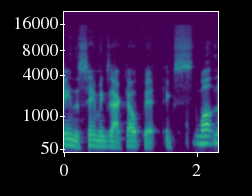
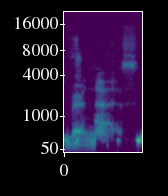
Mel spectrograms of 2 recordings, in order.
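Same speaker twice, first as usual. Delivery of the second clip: much lower, softer and slow; mock low voice; 14 semitones lower, 15 dB quieter, much slower than usual. Repeating praise of the cover as a slow, low mock echo.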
